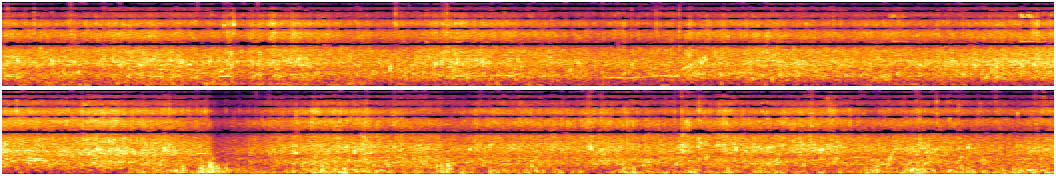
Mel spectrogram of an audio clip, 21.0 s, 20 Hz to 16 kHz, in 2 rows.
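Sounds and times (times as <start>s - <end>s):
fish churning water: 0.0s - 21.0s
small waves splashing on concrete: 0.0s - 21.0s.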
